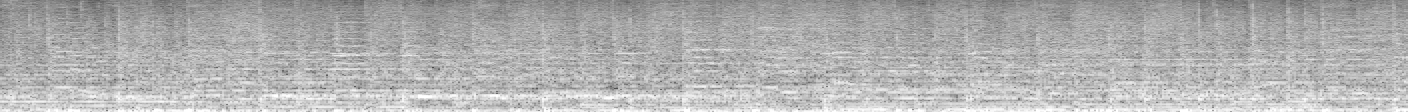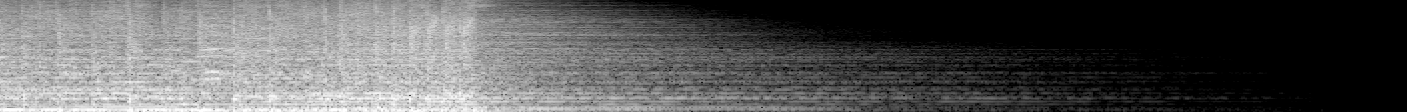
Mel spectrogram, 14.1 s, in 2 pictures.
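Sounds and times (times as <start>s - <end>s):
battle background music: 0.0s - 10.9s.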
